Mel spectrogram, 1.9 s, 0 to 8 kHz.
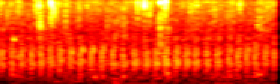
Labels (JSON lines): {"label": "biophony, rattle", "recorder": "SoundTrap 500"}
